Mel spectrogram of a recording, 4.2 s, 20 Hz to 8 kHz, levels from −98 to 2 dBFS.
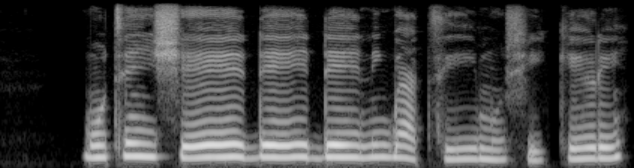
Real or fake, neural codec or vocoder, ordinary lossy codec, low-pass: real; none; none; 7.2 kHz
